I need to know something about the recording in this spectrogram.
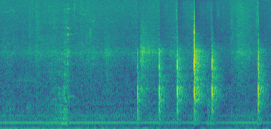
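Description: Kitchen knife cutting soft cooked parsnip on a plastic cutting board: short sharp taps of the blade on the board, about four a second, starting about two seconds in, over a steady low hum.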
